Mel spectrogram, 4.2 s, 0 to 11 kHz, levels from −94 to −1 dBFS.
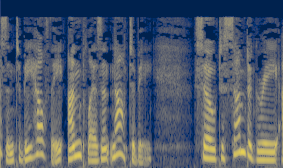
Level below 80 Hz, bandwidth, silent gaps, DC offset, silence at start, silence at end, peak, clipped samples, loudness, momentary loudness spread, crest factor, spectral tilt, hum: -56 dBFS; 8 kHz; none; under 0.1%; 0 s; 0 s; -6 dBFS; under 0.1%; -20 LUFS; 10 LU; 14 dB; -5.5 dB/octave; none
